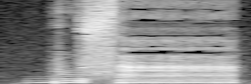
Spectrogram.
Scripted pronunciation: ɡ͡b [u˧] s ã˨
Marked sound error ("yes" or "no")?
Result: no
